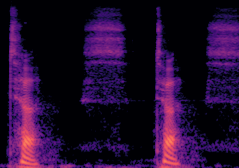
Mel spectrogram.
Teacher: The tongue tip touches the alveolar ridge, or maybe right behind it. It briefly blocks the airflow and then releases. So these are called stop sounds, or sometimes plosive sounds.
